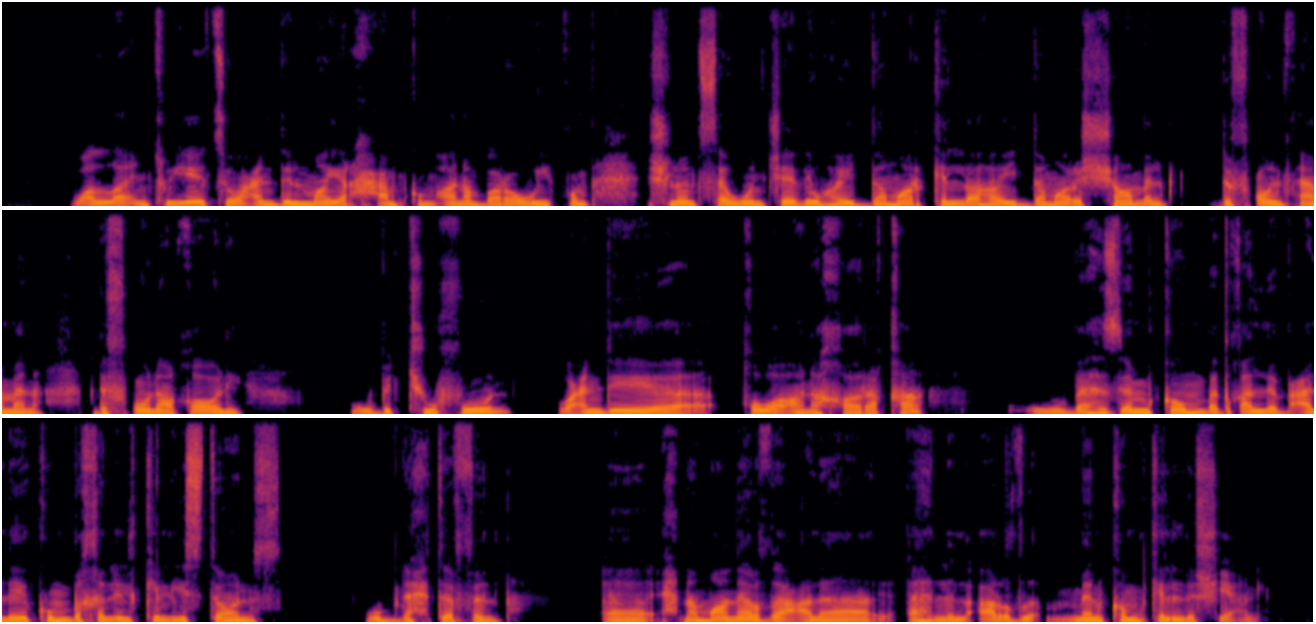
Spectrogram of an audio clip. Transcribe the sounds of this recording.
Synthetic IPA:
wɑlˤːɑːʔɪnt̪ujeːt̪uʕɪnd̪ilmajɪɾħamkʊmʔanabɑɾˤɑwiːkʊmʃloːnt̪sawːuːnt͡ʃɪðiwɦaːjɪd̪ːamɑːɾˤkɪlːaɦaːjɪd̪ːamɑːɾˤɪʃːaːmɪl | d̪afʕuːnθamanabd̪ɪfʕuːnaɣaːli | wbɪt̪ʃuːfuːn | wʕɪnd̪i | qʊwːaʔanaxɑːɾɪqha | wbahzɪmkʊmbɪt̪ɣalːɪbʕa̰leːkʊmbɪxalːilkʊlːjɪst̪aːnɪs | wɪbnɪħt̪afɪl | ʔʔɪħnamanɪɾðˤɑʕalaʔahlɪlʔɑɾˤðˤmɪnkʊmkʊlːɪʃja̰ʕnḭ

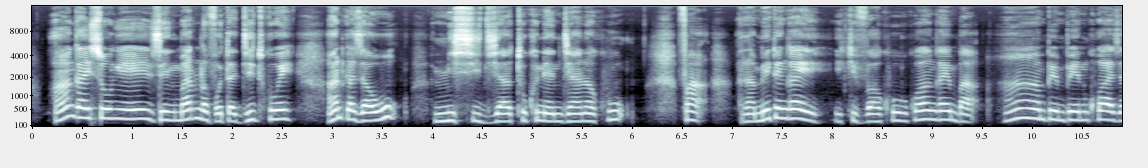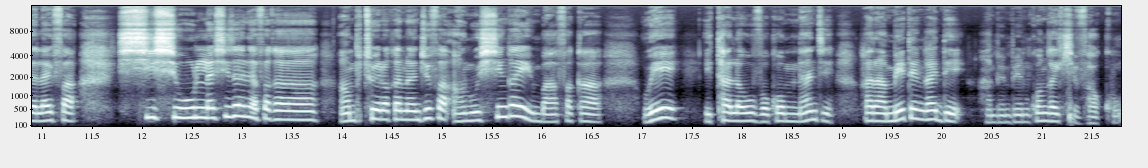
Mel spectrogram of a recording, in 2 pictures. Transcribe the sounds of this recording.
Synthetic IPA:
aŋɡajisoŋezeɲimaɾinəvot̪ad̪id̪u̥kʲuweanɖ͡ʐikazau | misid̪iat̪ukunand̪ianəkʰu | faraːmet̪aŋɡajikivakʰukwaŋɡajmba | ampembenikwazalajfasisiulunəsizanafakə | ambit̪weɾakanand͡ʒefaʔanosiŋɡajmbaafakəwe | it̪alauvakuaminand͡ʒikaɾaːmet̪aŋɡajd̪e | ambembenikuaŋɡajkivaku

